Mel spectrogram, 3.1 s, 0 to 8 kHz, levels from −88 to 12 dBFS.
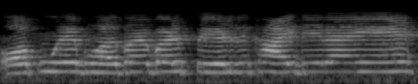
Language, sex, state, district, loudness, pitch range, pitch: Hindi, female, Uttar Pradesh, Hamirpur, -28 LUFS, 300-320 Hz, 315 Hz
